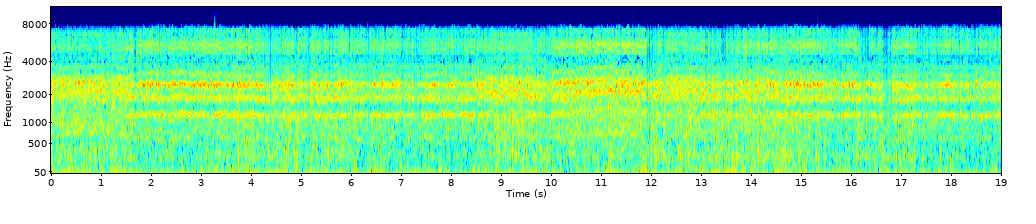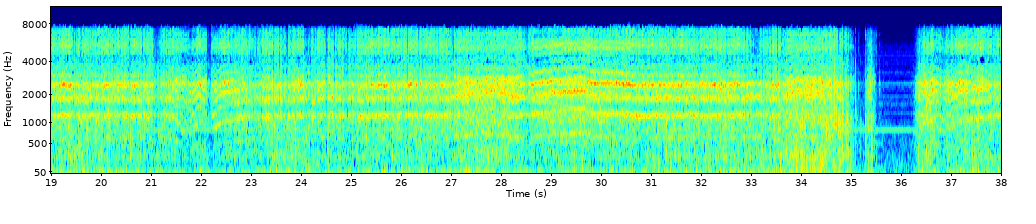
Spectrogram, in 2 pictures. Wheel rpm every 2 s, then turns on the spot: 160, 160, 160, 160, 160, 160, 160, 160, 160, 160, 150, 140, 160, 160, 160, 160, 160, 90, 90.
none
